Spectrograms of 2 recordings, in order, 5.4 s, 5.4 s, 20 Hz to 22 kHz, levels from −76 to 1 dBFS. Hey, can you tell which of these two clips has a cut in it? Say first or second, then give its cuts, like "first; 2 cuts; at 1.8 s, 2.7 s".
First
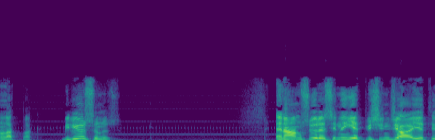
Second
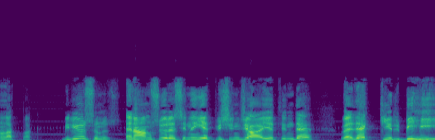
second; 1 cut; at 1.5 s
